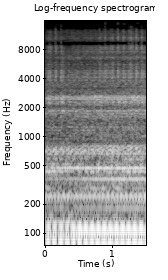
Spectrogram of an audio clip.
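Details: 1950s Polar Cub 8-inch table fan running: fast, even rattle over motor hum, something loose, probably guard or blade; tightening guard bolts tried, tune-up and switch replacement needed.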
